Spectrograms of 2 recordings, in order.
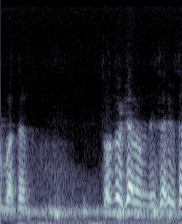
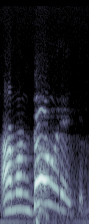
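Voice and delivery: slow, loud, higher ending of a threat; God's warning rising loud and slow; stern warning; 9 semitones higher, 7 dB louder, slower than usual. Retold or imitated. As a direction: drive the threat home.

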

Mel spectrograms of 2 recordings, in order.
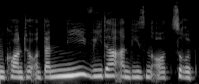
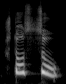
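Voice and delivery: high determined command; firm, raised-pitch order; resolute; 8 semitones higher than usual. A narrator's reading. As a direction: urge it resolutely. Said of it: "sagte er entschlossen".

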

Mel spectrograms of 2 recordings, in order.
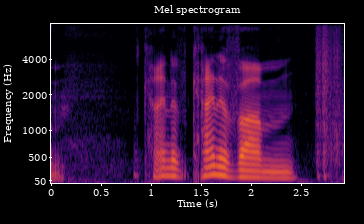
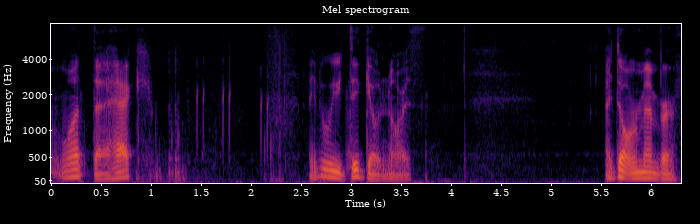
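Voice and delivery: ordinary talk, nothing marked

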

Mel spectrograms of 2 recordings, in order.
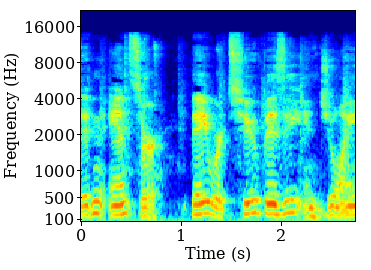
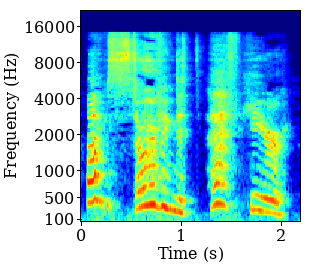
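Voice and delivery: high, plaintive mock whimper; 8 semitones higher, 3 dB louder than usual. Starving Bird pities himself, mock whimpering. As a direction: whine it up high. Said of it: "whimpered Bird".

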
